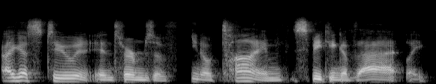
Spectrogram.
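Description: A fairly low male voice in a dry, close-sounding recording. He speaks as a podcast panelist in casual discussion and thinks aloud as he talks. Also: unhurried, dry recording, muffled recording. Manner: thoughtful, searches for words with "like" and "in terms of".

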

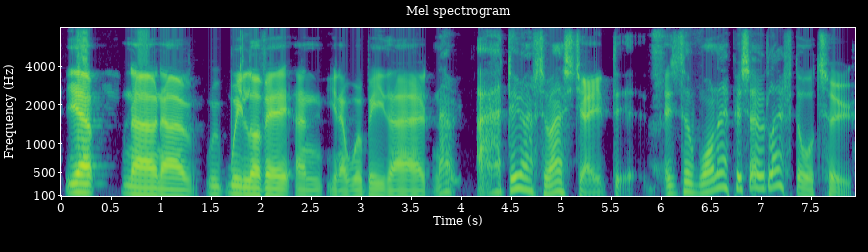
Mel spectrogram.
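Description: A man's voice: medium pitch, sing-song, normal speed, a bit bright, clean tone, no echo. A man co-hosting a casual podcast, hesitant, with stammering restarts and casual swearing. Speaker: podcast co-host.

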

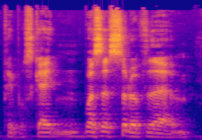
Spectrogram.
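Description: A man's voice: mid-range voice, fairly even intonation, moderate pace, creaky, fairly bright tone. A man hosting a casual interview, asking easygoing, slangy questions. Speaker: podcast host.

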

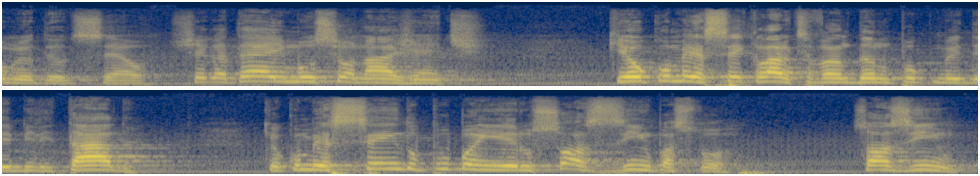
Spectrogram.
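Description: A man with a Brazilian Portuguese accent preaching a sermon and sharing a personal testimony, his delivery swinging between hushed and fervent. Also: high-pitched. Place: family church service.

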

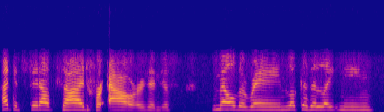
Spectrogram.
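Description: A woman's voice: a little high, steady tone, unhurried, no echo. A woman in her thirties with a Panamanian Spanish accent speaks as a guest in a radio interview. Her talk is friendly and chatty, dotted with fillers. The sound is dry and tinny, as if over a phone line. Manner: friendly, chatty, frequent fillers and light laughs. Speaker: guest meteorologist.

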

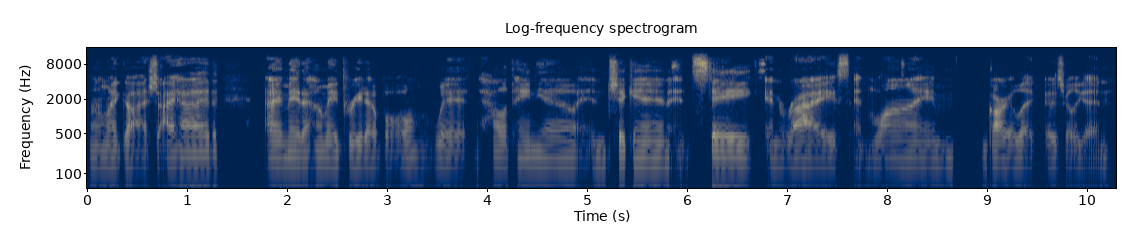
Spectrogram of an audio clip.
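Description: A man's voice: low voice, steady tone, measured pace, a bit bright, no echo. A young man co-hosting a casual podcast from inside a closet, slangy and jokey, laughing often. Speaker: podcast co-host.

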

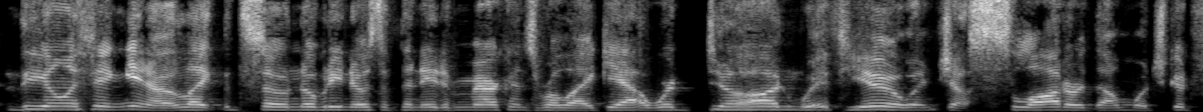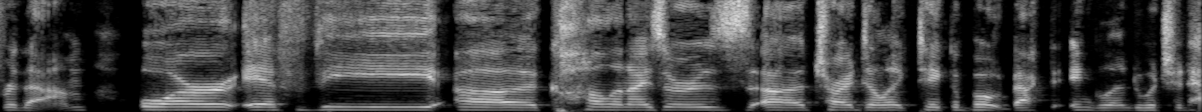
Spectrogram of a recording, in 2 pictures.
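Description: A woman's voice: medium pitch, no echo. A woman co-hosting a podcast, chatting casually and rambling a bit, with many "like"s. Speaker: podcast co-host. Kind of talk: casual chat.

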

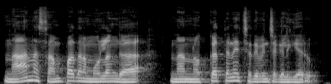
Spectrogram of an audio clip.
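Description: A man's voice: medium pitch, moderate pace, fairly bright tone, clear, resonant tone, natural voice. A man voicing an anxious young woman waiting for a job interview, speaking nervously and pleadingly.

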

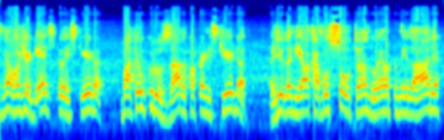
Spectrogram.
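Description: Brazilian guy chatting through a football goal, dark soft tone, muffled lo-fi sound w a bit of noise. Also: on the high side. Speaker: football commentator giving analysis. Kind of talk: conversational match analysis. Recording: dull lo-fi broadcast, faint noise.

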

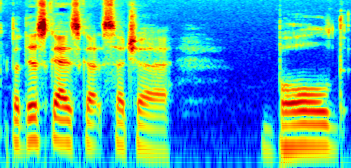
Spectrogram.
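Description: A man's voice: mid-range voice, steady tone, slow, warm tone, no echo. A man from North America talking casually as a podcast co-host, rambling with lots of fillers and restarts. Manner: rambling, many fillers and restarts, laughs often. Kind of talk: casual chat.

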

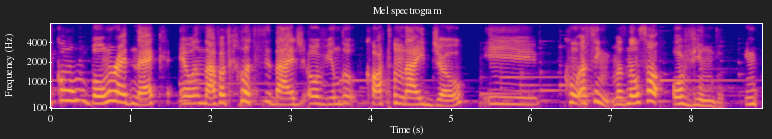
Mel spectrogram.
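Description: A woman co-hosting a casual chat about tabletop games, telling things in an informal storytelling way. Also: a little high. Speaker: podcast co-host. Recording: slightly muffled, music behind.

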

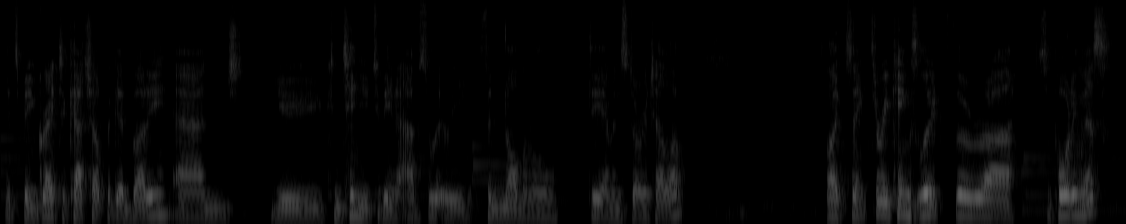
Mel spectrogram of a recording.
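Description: A man's voice: medium pitch, flat delivery, normal speed, darkish tone. Man, podcast player, chatty thanks, um-heavy, faint music behind. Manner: chatty and grateful, with "um" fillers. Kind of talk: casual thank-yous.

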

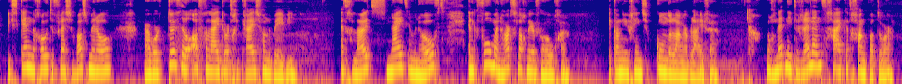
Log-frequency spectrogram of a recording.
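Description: A young woman reading her own first-person memoir aloud in an earnest, soft-spoken way. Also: fairly low pitch. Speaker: narrator of her own story.

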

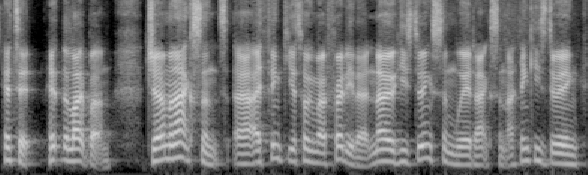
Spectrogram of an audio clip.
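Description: A man's voice: on the high side, lively intonation, fast, dry recording, clean studio sound. A man hosting a casual live stream, reading chat comments aloud with lots of fillers and laughter. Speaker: livestream host reading chat.

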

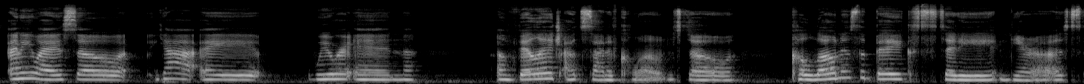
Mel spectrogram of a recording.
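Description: A young woman hosting a podcast, rambling casually with many fillers, her throat dry as she talks quietly. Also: medium pitch, vocal fry. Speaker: podcast host.

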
